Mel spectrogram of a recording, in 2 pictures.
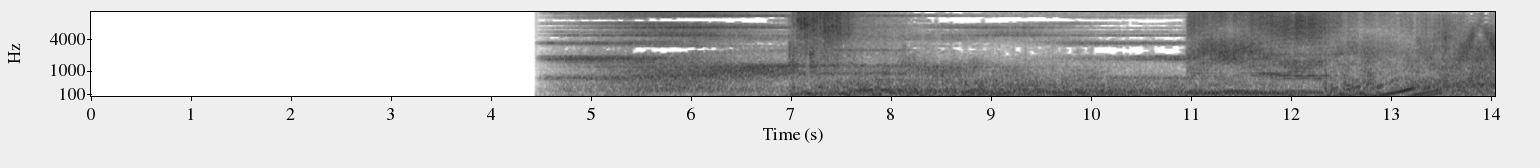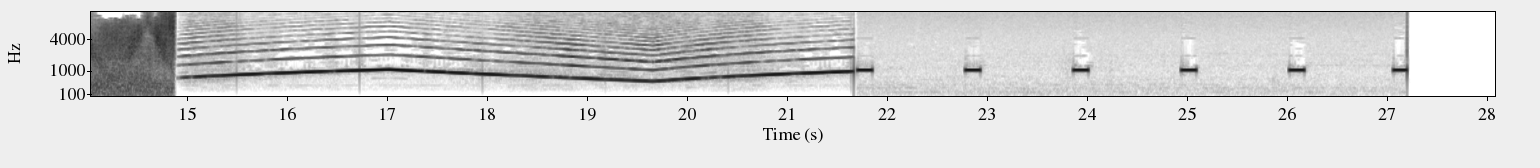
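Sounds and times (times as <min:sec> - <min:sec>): loud noisy burst: 0:04.5 - 0:14.9.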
